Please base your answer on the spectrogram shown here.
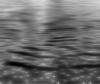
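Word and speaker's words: Nithya Raman: Councilwoman Nia Ramen was Nia Ramen.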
